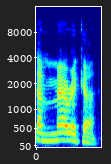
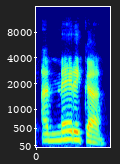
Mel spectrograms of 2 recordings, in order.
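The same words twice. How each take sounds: First: The R is a smooth English-style R. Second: The R is rolled or trilled. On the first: The speaker calls it wrong. "not America" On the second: The speaker calls it right. "say America"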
